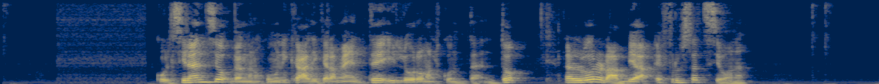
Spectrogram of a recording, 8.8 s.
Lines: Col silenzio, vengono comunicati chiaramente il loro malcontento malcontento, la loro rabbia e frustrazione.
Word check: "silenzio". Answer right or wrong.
right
